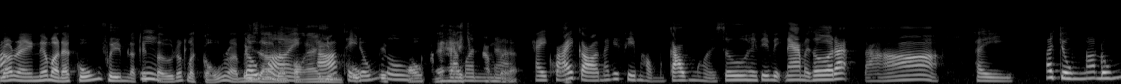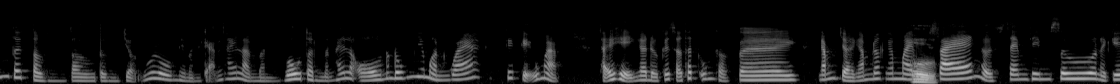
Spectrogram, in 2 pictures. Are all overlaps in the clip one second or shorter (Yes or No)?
No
